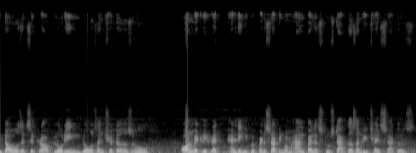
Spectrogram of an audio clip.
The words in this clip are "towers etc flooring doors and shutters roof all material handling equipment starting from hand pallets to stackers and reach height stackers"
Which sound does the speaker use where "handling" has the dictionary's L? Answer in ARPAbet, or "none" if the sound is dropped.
none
